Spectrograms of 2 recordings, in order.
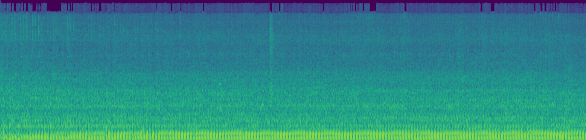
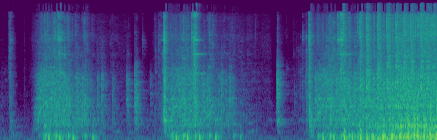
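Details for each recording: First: Troy-Bilt snow blower small single-cylinder engine runs steady and even at constant speed after a gear selector adjustment that restored forward and reverse; no misses, knocks or surging, healthy. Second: Troy-Bilt snow blower, usually a one-pull starter: several short pulls sputter and die, then it fires and holds a ragged run; a hard start, owner suspects flooding.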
